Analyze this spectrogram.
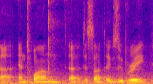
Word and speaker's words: Antoine de Saint-Exupéry: Yeah, and my French pronunciation is terrible, but Antoine de Saint-Exupéry, I think is how it's pronounced, is the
